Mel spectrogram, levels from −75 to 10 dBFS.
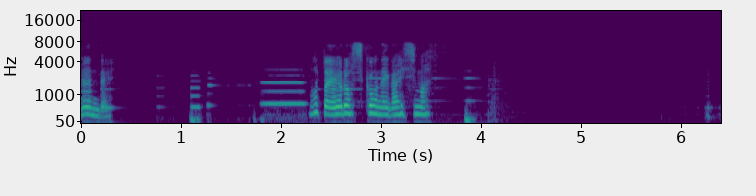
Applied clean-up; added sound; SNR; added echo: neural mask model RNNoise.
